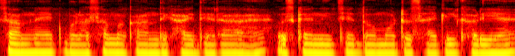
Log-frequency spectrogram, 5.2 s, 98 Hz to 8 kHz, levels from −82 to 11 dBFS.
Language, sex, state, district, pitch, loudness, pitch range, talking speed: Hindi, male, Bihar, Saran, 125 Hz, -19 LUFS, 125-130 Hz, 165 wpm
